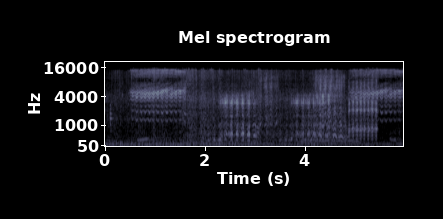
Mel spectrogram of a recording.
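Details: Overlapping sheep bleats, quavering and nasal, follow one another almost without pause: a high thin cry, then lower wobbling calls, then another high bleat near the end, over a low background murmur.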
